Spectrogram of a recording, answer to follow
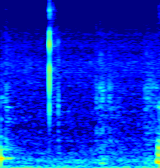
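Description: A single short, sharp click about half a second in, over quiet room tone, typical of a computer mouse or key being pressed while editing code.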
